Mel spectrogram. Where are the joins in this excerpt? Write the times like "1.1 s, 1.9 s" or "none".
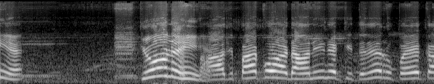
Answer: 2.2 s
